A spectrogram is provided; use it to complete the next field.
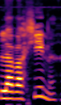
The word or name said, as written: vagina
